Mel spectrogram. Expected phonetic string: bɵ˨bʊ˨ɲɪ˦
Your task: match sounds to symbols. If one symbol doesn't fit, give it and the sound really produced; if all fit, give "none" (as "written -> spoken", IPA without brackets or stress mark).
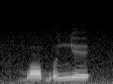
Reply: ɵ˨ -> ɔ˨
